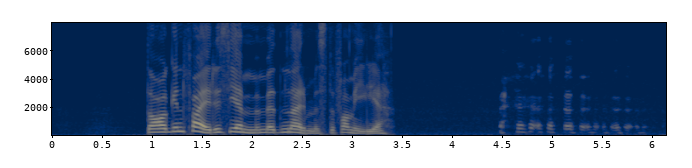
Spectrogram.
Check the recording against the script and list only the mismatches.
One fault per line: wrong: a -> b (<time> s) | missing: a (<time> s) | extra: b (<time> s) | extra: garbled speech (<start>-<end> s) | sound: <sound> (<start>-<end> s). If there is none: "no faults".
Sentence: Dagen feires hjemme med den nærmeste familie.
sound: laugh (4.5-6.0 s)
